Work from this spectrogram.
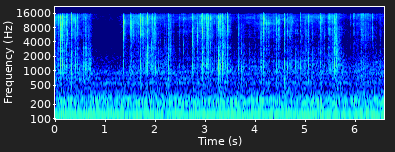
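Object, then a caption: Assembled cardboard jigsaw puzzle. Long nails tap and scratch across the glossy pieces of a flat, assembled cardboard jigsaw puzzle, making quick, dry, crackly bursts with a bright, papery edge. A steady low hum runs underneath the whole time.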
